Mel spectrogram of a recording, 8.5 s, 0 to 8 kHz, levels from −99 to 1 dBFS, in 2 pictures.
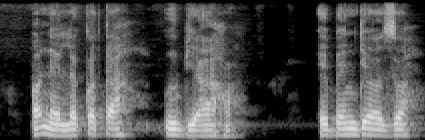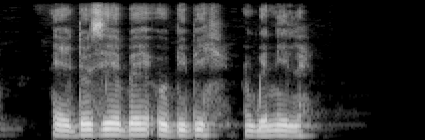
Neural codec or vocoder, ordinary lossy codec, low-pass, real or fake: none; none; 7.2 kHz; real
